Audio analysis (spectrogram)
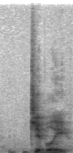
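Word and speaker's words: Ghibli: the greatness that is Studio gibli jibli however you like to pronounce it I say gibli I started saying gibli for a while I stopped saying gibl because it sounds like a giblet what's a giblet I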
